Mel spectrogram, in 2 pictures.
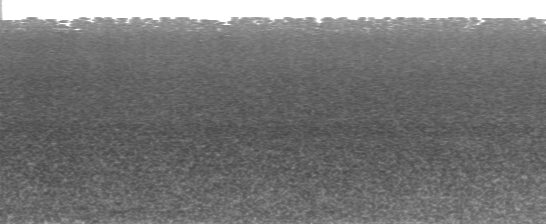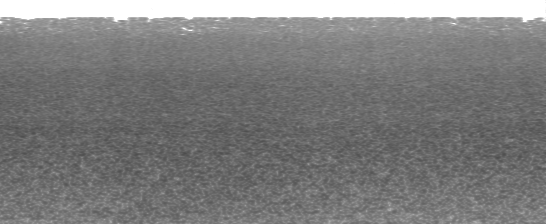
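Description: Waves wash gently onto a rocky shore.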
